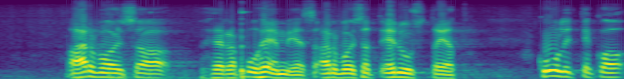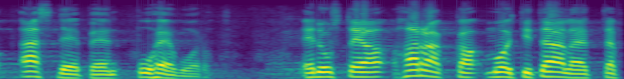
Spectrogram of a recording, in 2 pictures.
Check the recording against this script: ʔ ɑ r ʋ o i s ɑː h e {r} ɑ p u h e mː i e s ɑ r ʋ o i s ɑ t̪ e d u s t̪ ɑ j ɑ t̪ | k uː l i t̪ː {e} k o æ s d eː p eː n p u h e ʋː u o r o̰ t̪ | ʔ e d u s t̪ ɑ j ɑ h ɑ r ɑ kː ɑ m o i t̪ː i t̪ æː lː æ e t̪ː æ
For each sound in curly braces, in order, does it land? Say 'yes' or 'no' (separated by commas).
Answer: no, yes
